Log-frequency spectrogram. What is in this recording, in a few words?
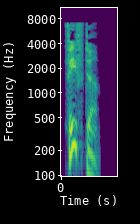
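"fiefdom", English, British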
